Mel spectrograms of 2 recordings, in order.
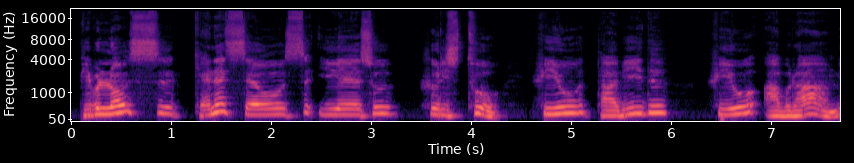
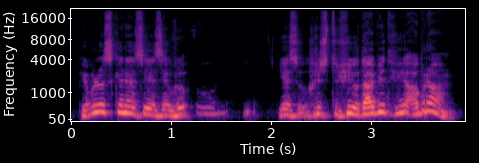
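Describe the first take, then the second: First: The phrase is read at a slow pace. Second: The phrase is read at a fast pace. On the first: "이렇게 읽습니다" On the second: "조금 더 빨리 읽어볼까요?"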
